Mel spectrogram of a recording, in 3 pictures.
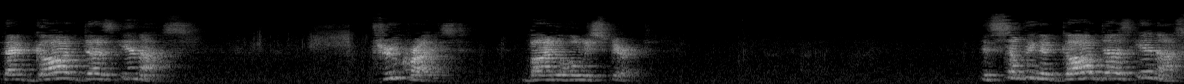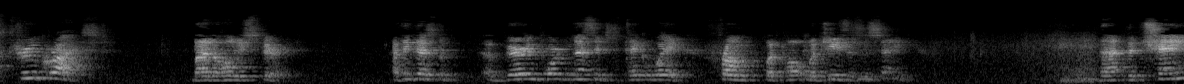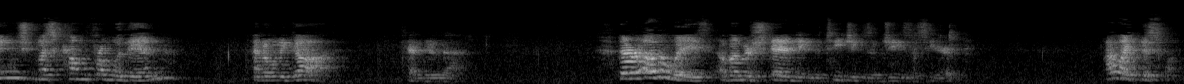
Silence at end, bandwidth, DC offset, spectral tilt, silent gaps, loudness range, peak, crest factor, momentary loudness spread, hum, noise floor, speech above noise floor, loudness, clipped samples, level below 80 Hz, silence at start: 0.1 s; 12.5 kHz; under 0.1%; -1 dB/octave; none; 8 LU; -6 dBFS; 26 dB; 20 LU; none; -61 dBFS; 32 dB; -27 LUFS; under 0.1%; -74 dBFS; 0 s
